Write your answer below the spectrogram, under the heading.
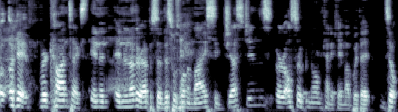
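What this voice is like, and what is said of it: Usual voice. Nothing is said of it.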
